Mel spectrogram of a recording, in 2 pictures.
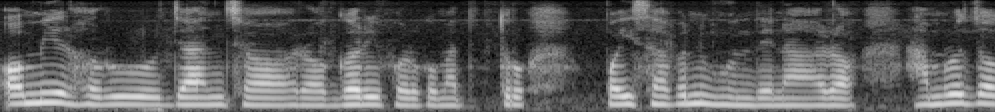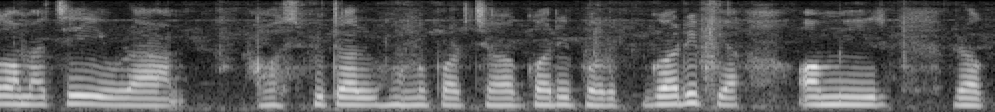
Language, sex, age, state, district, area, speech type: Nepali, female, 18-30, West Bengal, Alipurduar, urban, spontaneous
